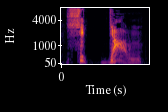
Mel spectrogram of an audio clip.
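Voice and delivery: a hint of a stern uncle; gruff uncle. A narrator's reading. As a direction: grumble it curtly. Vernon's gruff order.

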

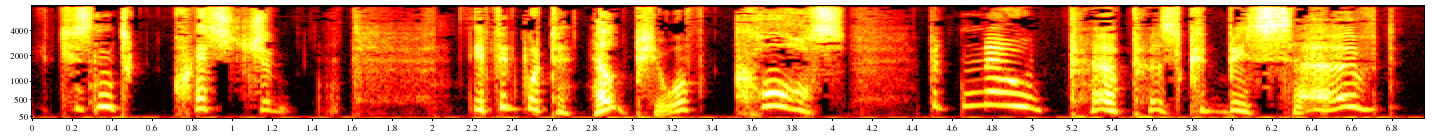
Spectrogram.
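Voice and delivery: high, fretful Slughorn excuse; agitated old professor. A narrator's reading. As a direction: protest in a high, strained old voice.

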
